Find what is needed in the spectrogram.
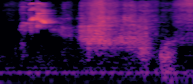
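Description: Coloring-book page being turned by hand: a short, high chirp-like squeak of paper about half a second in, then about a second of paper rustling as the page sweeps over.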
